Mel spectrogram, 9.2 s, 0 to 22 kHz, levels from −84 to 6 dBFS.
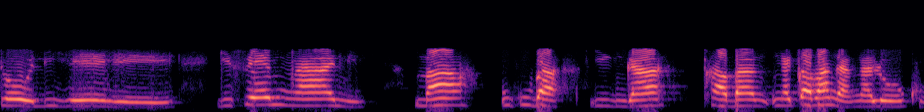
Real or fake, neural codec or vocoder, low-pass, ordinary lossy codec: real; none; 3.6 kHz; none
